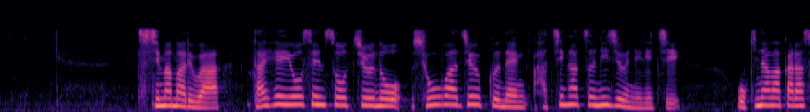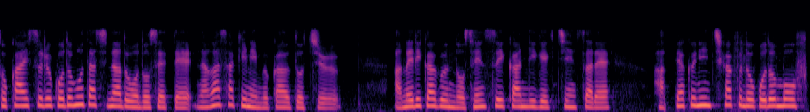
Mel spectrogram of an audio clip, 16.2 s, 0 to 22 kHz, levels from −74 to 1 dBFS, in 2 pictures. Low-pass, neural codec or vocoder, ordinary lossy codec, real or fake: 7.2 kHz; codec, 16 kHz, 2 kbps, FunCodec, trained on Chinese and English, 25 frames a second; none; fake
